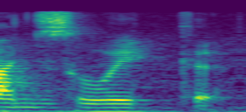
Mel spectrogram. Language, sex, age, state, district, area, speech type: Dogri, male, 30-45, Jammu and Kashmir, Udhampur, rural, spontaneous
